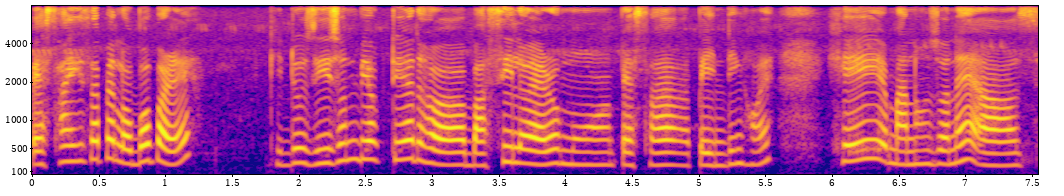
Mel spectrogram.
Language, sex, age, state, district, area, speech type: Assamese, female, 18-30, Assam, Biswanath, rural, spontaneous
